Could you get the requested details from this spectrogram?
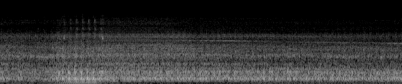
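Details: DA52T with check-engine light and weak acceleration, after camshaft sensor replacement and checks of the common-rail injector return: a steady, even idle with no misses, knocks or hunting, settling smoothly after a brief rev; normal idle.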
